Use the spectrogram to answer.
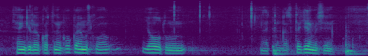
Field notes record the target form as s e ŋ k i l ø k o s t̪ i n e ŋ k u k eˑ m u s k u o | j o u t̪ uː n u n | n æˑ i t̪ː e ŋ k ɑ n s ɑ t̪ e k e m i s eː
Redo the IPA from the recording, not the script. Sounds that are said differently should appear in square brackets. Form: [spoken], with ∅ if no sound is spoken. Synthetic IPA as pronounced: [h] e ŋ k i l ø k o [h] t̪ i n e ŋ k [o] k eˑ m u s k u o | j o u t̪ [u] n u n | n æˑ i t̪ː e ŋ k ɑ n s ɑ t̪ e k e m i s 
